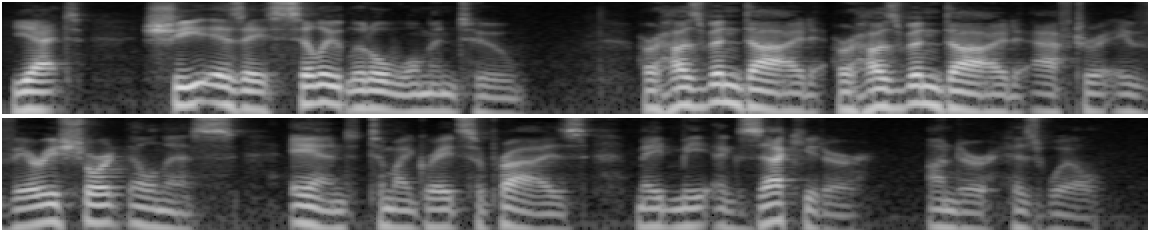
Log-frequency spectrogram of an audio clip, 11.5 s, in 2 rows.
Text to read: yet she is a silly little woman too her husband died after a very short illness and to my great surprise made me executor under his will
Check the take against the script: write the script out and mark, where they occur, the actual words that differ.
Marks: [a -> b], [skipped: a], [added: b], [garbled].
yet she is a silly little woman too her husband died [added: her husband died] after a very short illness and to my great surprise made me executor under his will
